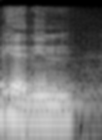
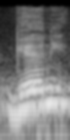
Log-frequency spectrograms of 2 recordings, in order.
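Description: First: The word ends in an n sound. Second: The word ends in a long ee sound. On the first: The speaker calls it right. "يبقى جان" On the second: The speaker calls it wrong. "لا غلط يا أحباب"

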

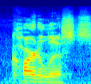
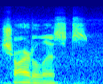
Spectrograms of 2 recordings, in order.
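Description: First: The word begins with a hard 'k' sound. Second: The word begins with a soft 'ch' sound.

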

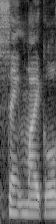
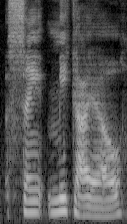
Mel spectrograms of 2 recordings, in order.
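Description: First: The name is said as the English two-syllable Michael. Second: The name is said in three syllables, Mee-ka-el. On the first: This is the familiar English form. "which is Saint Michael" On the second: This is the name's original form. "he likes to be called Saint Mikael, his original pronunciation of the name"

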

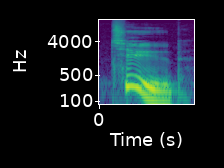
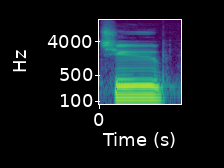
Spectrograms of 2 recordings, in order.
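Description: First: The word begins with a hard T sound. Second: The word begins with a ch sound. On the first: "In American English, the hard T is often used" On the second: "Do you notice how I pronounce the word tube? The first part of the word sounds like chair"

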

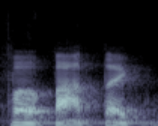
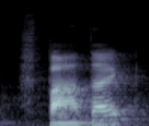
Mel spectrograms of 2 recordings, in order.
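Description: First: The v is said with its own vowel, separately. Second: The v is linked directly onto the next word. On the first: The speaker calls it wrong. "Không phải là vờ pátek" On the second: The speaker calls it right. "Chứ không phải là vờ"

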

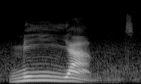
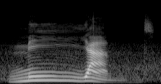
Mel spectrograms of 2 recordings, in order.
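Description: First: A y sound links the two words together. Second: A y sound links the two words together.

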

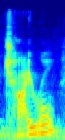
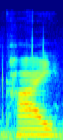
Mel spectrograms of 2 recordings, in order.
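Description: First: The word begins with a 'ch' sound. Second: The word begins with a 'k' sound. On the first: The speaker calls it wrong. "I know it looks like C-H-I, and you probably want to say chiral, but it's not" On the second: The speaker calls it right. "it comes from Greek, the Greek letter chi, and so you would pronounce this chiral"

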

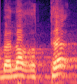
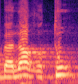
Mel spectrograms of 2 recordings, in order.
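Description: First: The word ends with a short 'a' vowel. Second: The word ends with a short 'u' vowel. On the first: The listener is the one addressed. The speaker calls it wrong. "أبدل مكان الضمة فتحة" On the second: The speaker refers to himself. The speaker calls it right. "التاء المضمومة هي للمتكلم"

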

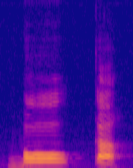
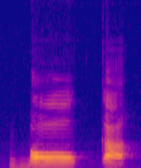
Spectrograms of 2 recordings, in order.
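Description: Both takes have the same delivery.

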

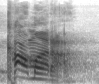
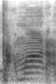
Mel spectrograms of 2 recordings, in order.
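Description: First: The stress falls on the first syllable. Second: The stress falls on the last syllable. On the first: The speaker calls it right. "se dice cámara" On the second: The speaker calls it wrong. "no se dice cámara"

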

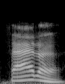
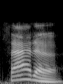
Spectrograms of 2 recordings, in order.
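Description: Both takes have the same delivery.

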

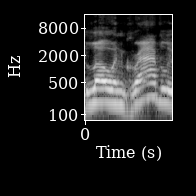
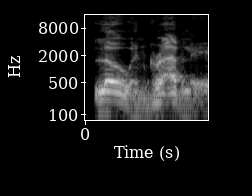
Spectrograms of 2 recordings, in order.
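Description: First: It is said in a plain normal voice. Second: It is said in a low, gravelly voice.

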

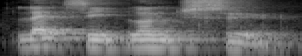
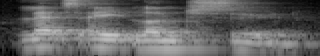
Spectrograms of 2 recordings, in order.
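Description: First: The word 'eat' has the long 'ee' vowel. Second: The word 'eat' lacks the long 'ee' vowel. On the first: The speaker calls it right. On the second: The speaker calls it wrong.

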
